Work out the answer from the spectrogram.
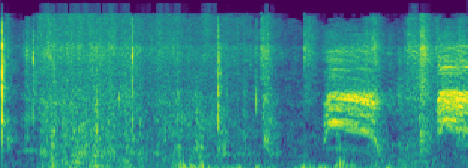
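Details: Two short, nasal crow caws with clear bands of overtones stand out near the end, over a loud, low, rumbling background noise.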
